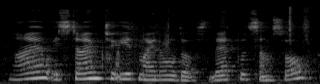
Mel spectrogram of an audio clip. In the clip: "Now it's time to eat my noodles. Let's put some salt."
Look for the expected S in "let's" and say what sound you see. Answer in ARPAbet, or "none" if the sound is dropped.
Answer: none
